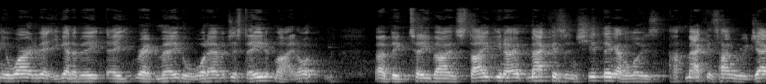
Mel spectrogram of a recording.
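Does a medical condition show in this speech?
No.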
